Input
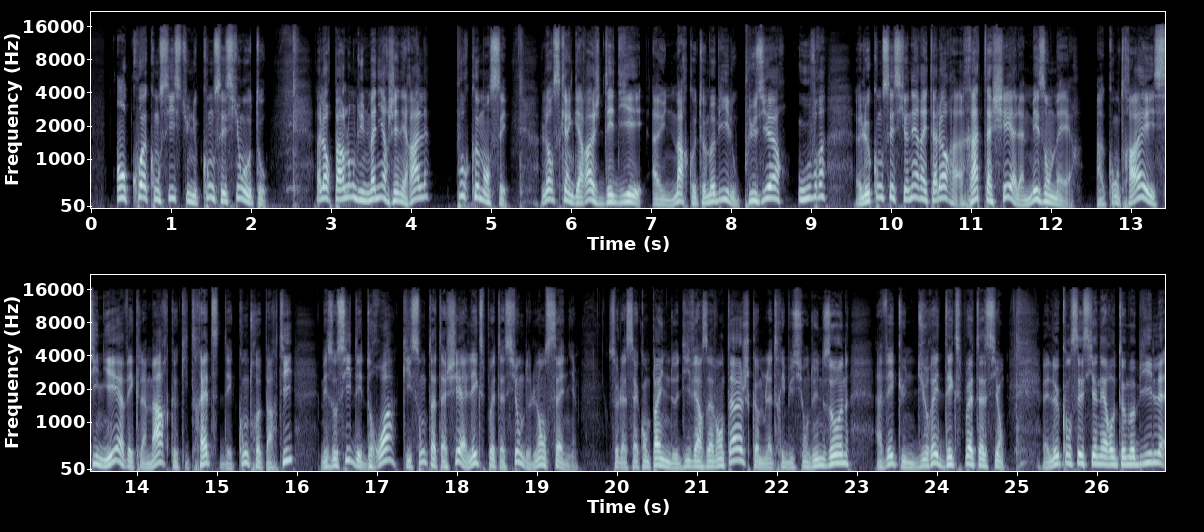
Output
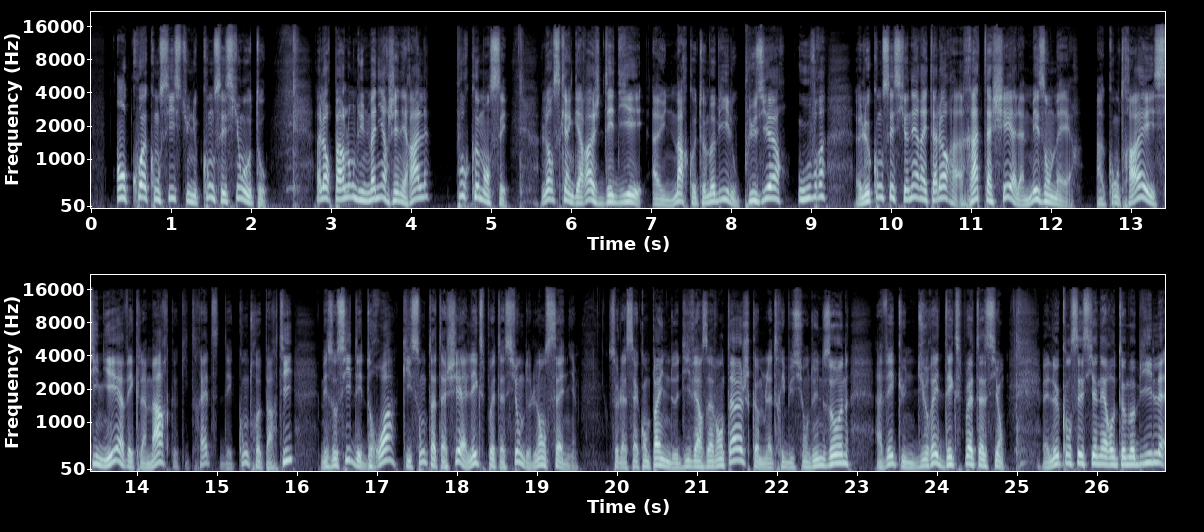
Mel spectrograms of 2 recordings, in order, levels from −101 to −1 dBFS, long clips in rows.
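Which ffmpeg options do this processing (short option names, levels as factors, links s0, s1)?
-filter_complex "[0:a]asplit=2[s0][s1];[s0]atrim=end=14.43,asetpts=PTS-STARTPTS,afade=t=out:st=14.426:d=0.004:c=hsin:silence=0.211349[s2];[s1]atrim=start=14.43,asetpts=PTS-STARTPTS,afade=t=in:d=1.32:c=qua:silence=0.211349[s3];[s2][s3]concat=n=2:v=0:a=1"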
